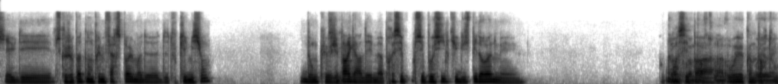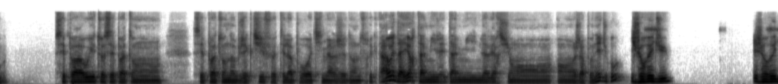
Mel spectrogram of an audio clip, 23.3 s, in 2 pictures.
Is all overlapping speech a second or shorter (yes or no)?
no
